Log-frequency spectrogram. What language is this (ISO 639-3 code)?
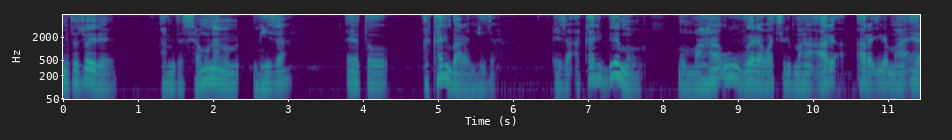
hkk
